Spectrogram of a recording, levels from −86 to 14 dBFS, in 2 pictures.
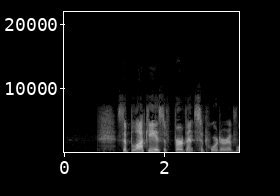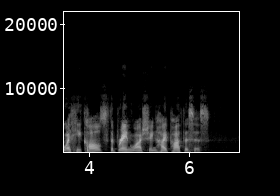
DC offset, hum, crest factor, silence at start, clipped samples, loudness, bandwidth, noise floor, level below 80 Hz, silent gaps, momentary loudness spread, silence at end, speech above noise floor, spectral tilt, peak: under 0.1%; none; 26 dB; 0.75 s; under 0.1%; -24 LUFS; 9.6 kHz; -78 dBFS; -84 dBFS; none; 17 LU; 0.65 s; 52 dB; 0 dB/octave; -2 dBFS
